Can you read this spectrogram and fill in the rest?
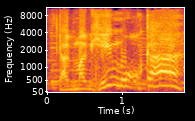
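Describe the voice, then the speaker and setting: A man voicing an elderly, fatherly bishop in a Hiligaynon Filipino radio drama, advising in a slow, emphatic manner. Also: very high-pitched, very animated, voice pushed up, exaggerated voice. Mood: earnest counsel. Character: elderly male bishop, fatherly, counselling a priest. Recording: music under the voice.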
